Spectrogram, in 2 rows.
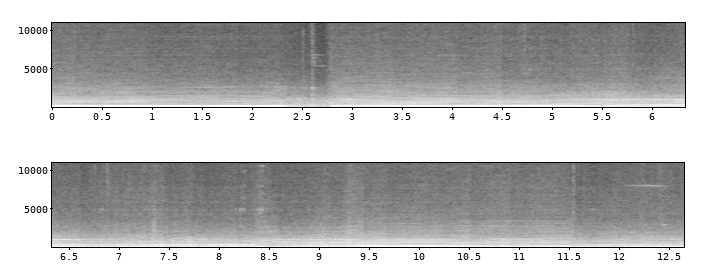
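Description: Air-cooled flat-six engine of a 1975 Porsche 911 2.7 Carrera racing at high revs, climbing in pitch under full throttle with a brief break about two and a half seconds in, like an upshift, and further pitch changes later on.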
